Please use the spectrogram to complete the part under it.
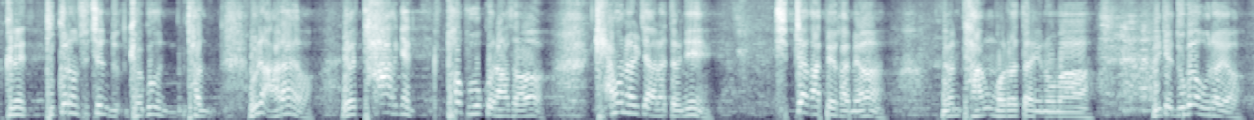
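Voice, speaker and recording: A man teaching in a relaxed sermon style, talking to his listeners like a conversation. He keeps throwing questions at them and lets out small chuckles as he goes. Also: on the high side, brisk. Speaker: teacher of a spiritual academy.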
